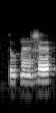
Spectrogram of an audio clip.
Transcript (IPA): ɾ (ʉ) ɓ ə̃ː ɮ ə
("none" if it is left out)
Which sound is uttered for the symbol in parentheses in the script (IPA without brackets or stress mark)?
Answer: u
